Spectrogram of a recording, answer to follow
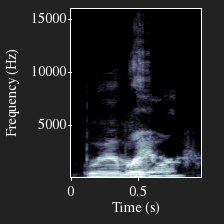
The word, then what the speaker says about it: Brammer: As with anything, Jeremy Tyndall making the point that Jason Brahmer or Brant, how do you say that back when you're from Brammer. Yeah, Brammer. Brammer.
